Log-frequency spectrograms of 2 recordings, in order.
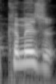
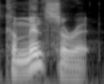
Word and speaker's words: commensurate: Commiserate. Yeah. Ooh, it's commensurate. Commensurate? Corresponding in size or degree and proportion. Okay, so I didn't completely make up the word. I was just mispronouncing it.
